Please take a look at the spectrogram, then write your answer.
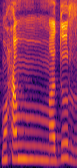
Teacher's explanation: دال، را، پیش، در کہتے وقت بالکل ناک میں آواز نہیں جاتی، اسی کو کہتے ہیں ادغام بلا غنہ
